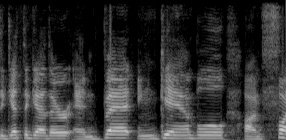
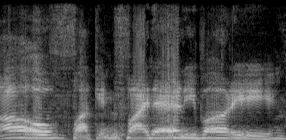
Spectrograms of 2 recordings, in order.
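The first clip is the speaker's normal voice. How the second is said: put-on loud, slow, sloppy, brawling drunken orc voice; 5 dB louder than usual. A drunk orc stumbles into the ring and speaks, drunk orc voice. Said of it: "this dude is clearly wasted".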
